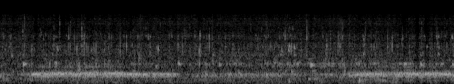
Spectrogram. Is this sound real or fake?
real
